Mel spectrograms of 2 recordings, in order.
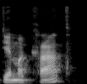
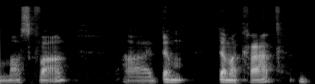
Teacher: in Russian, the unaccented O is pronounced like an A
